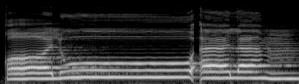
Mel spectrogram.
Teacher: Hamzahnya alif dengan harokat fathah pada kata alam. Maka lam dipanjangkan boleh 4 boleh 5 harokat. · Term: mad jaiz munfasil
